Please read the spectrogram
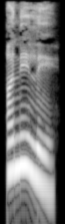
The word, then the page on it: ಅಣಲ್: aṇal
